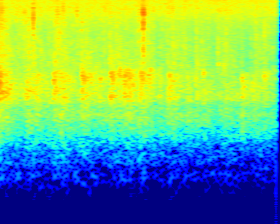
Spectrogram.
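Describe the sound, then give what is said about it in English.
A church audience applauds, giving Jesus a round of applause, in a steady, dense wash of many hands clapping at once, holding at an even level for a few seconds and easing slightly toward the end. No voices are heard. “And so I want you guys just to give Jesus a big, huge round of applause.”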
